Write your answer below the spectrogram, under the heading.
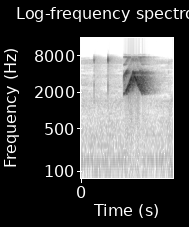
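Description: Two faint ticks, then one sharp high electronic chirp lasting about a third of a second; the scooter alarm is arming normally.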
